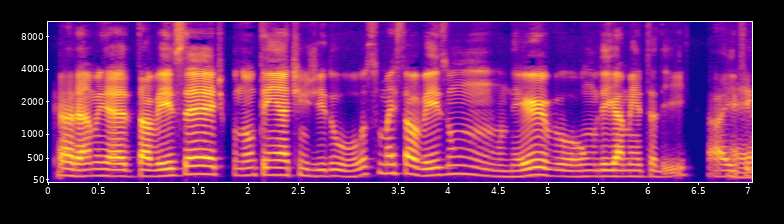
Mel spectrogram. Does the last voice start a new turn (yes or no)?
yes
